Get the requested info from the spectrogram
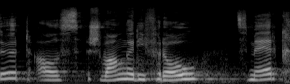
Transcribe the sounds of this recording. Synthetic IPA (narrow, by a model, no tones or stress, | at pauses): øːtɑlsʃʋɑŋːəɾifɾɔw | t͡smɛɾk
